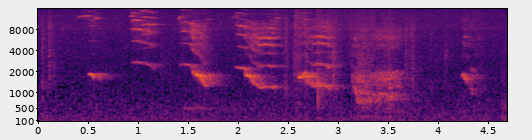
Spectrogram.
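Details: Cavalier King Charles Spaniel puppy whimpering indoors on a kitchen camera on a cloudy Monday morning: a string of high, wavering whines that slide downward, each about half a second, with a brief pause between cries.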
